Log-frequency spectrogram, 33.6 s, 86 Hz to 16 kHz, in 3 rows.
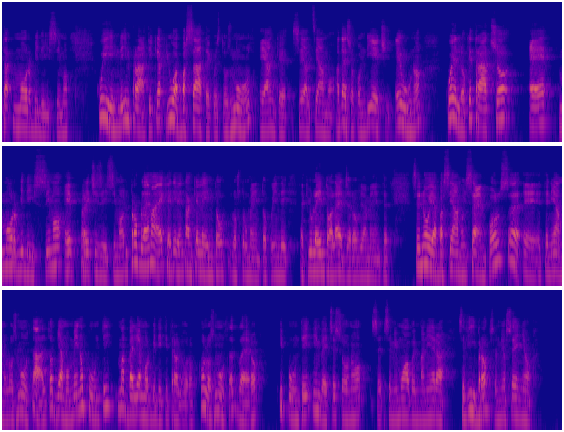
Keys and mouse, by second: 0.0 shift+click, 1.8 click, 4.0 click, 8.1 click, 9.6 click, 14.4 click, 16.0 click, 16.9 click, 17.4 click, 22.7 click, 25.7 click, 27.0 click, 30.1 click, 32.1 click.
